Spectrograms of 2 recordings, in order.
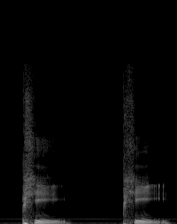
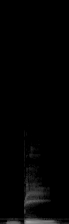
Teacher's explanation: But with P, there is much more air pressure built up.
